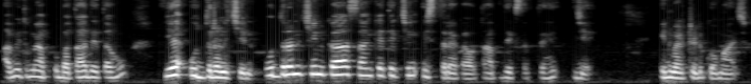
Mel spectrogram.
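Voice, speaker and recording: A man's voice: fairly high pitch, lively intonation, a little fast, dark tone, slightly rough. A male teacher giving an exam preparation lesson, talking emphatically and coaxing students, repeating his points with rising and falling stress.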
